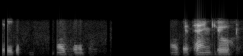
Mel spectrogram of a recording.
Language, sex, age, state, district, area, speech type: Urdu, male, 18-30, Uttar Pradesh, Lucknow, urban, conversation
